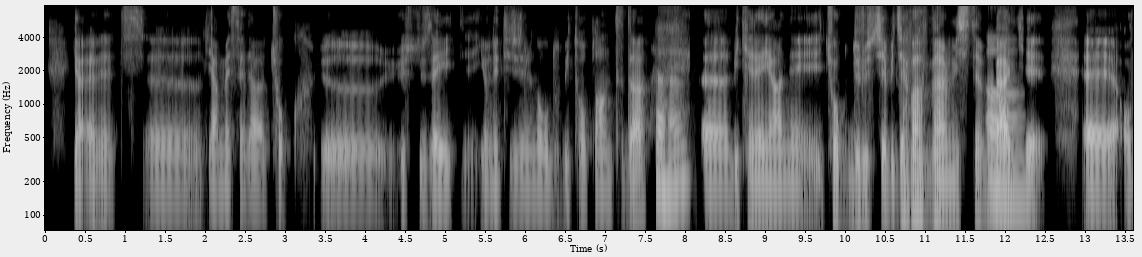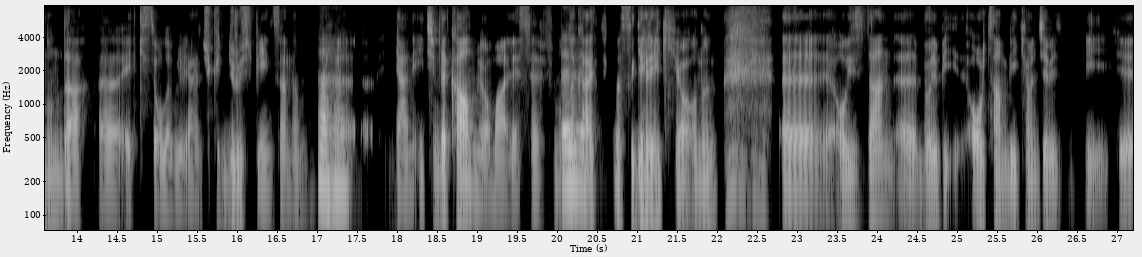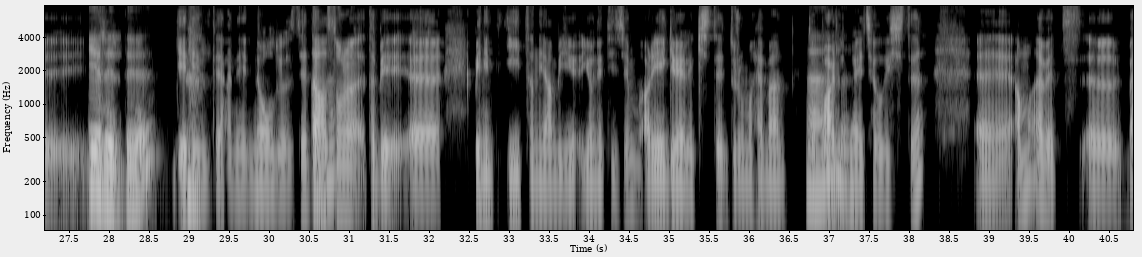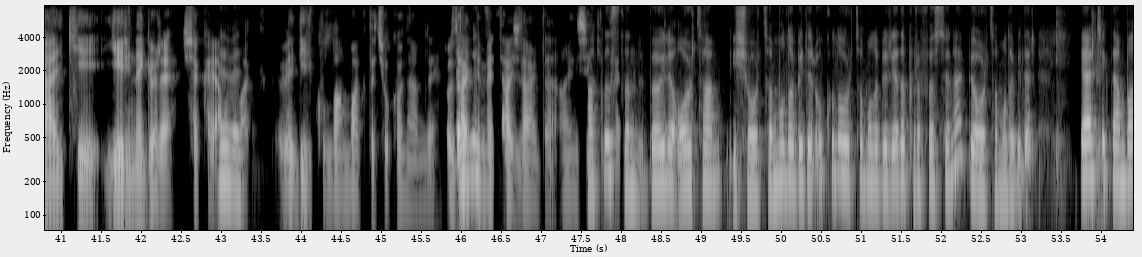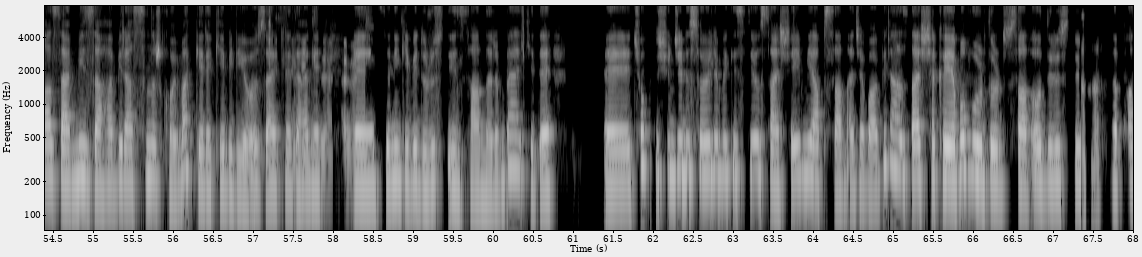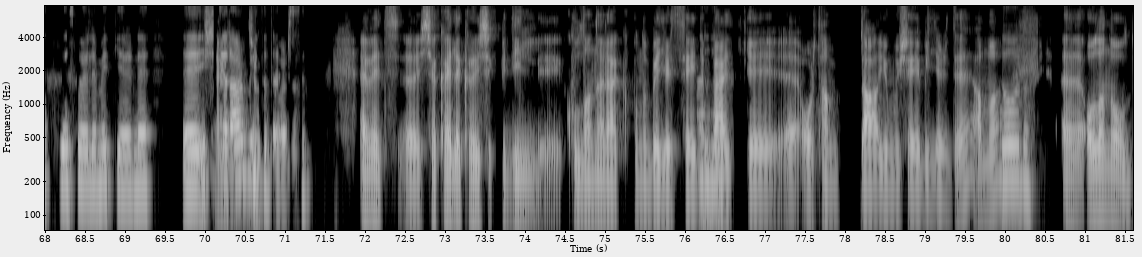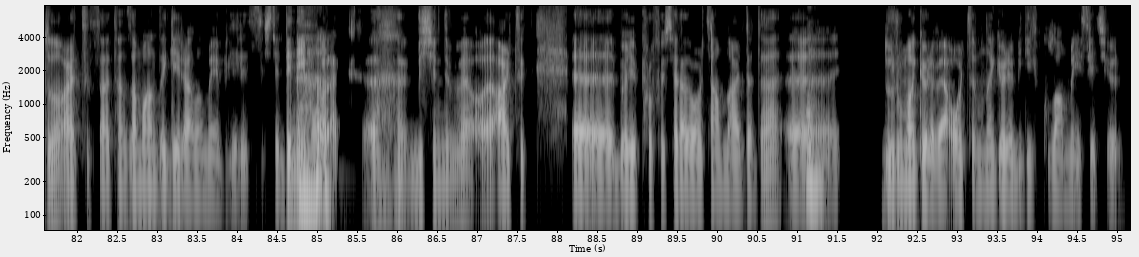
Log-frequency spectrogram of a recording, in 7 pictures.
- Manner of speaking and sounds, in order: laughing while speaking: "cevap vermiştim"; laughing while speaking: "gerekiyor"; chuckle; other background noise; sniff; chuckle; scoff
- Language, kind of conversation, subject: Turkish, podcast, Kısa mesajlarda mizahı nasıl kullanırsın, ne zaman kaçınırsın?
